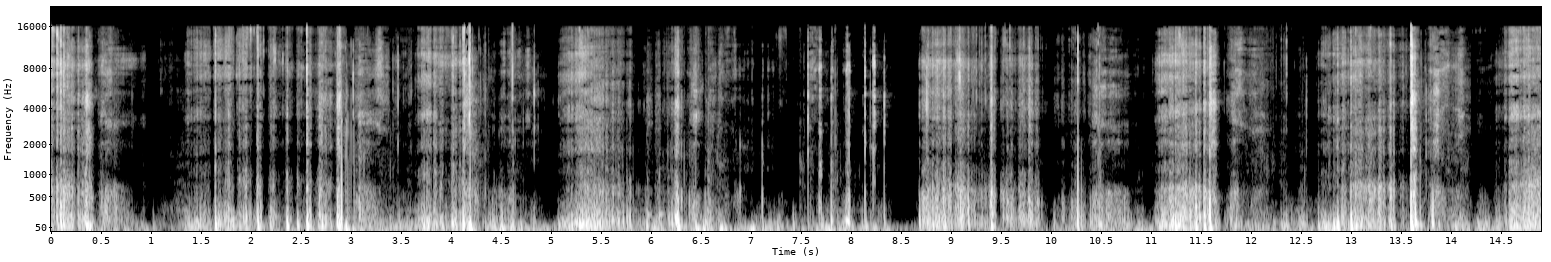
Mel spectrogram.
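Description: A small, solid red wooden colored pencil is shaved with a utility knife blade, peeling off long curls. Dense, dry scraping and shaving strokes come in bursts with short pauses, mostly low and muffled with little brightness.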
